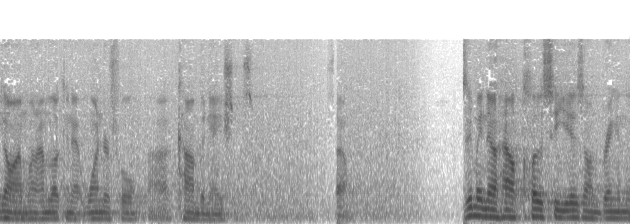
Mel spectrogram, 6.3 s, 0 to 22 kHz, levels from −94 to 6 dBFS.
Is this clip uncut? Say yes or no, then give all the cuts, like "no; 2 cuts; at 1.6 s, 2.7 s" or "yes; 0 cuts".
no; 1 cut; at 4.6 s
